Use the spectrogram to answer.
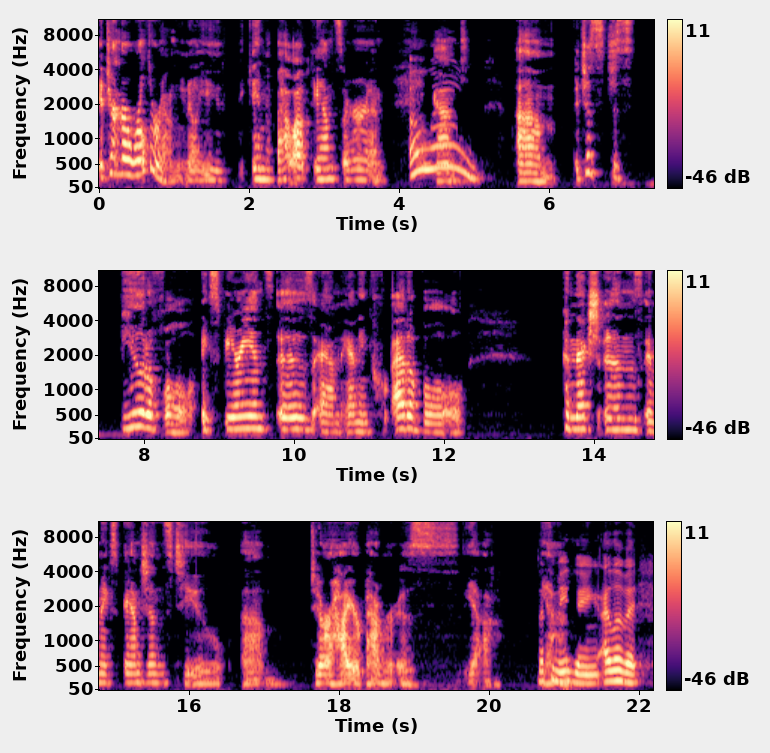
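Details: Adult female teacher with spasmodic dysphonia, which began with stress in her first year of teaching and took two years to diagnose; no cure, treated with Botox injections every few months, recorded at the end of her three-month Botox cycle; spasmodic dysphonia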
